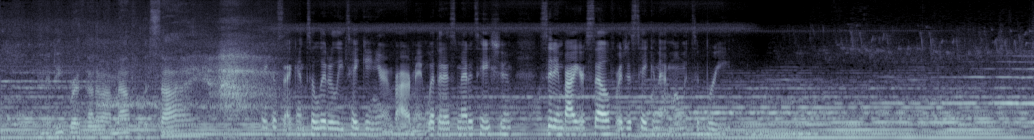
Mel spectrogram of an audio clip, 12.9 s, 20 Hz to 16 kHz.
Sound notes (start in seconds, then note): 2.3 man sighs; 10.0 uplifting music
